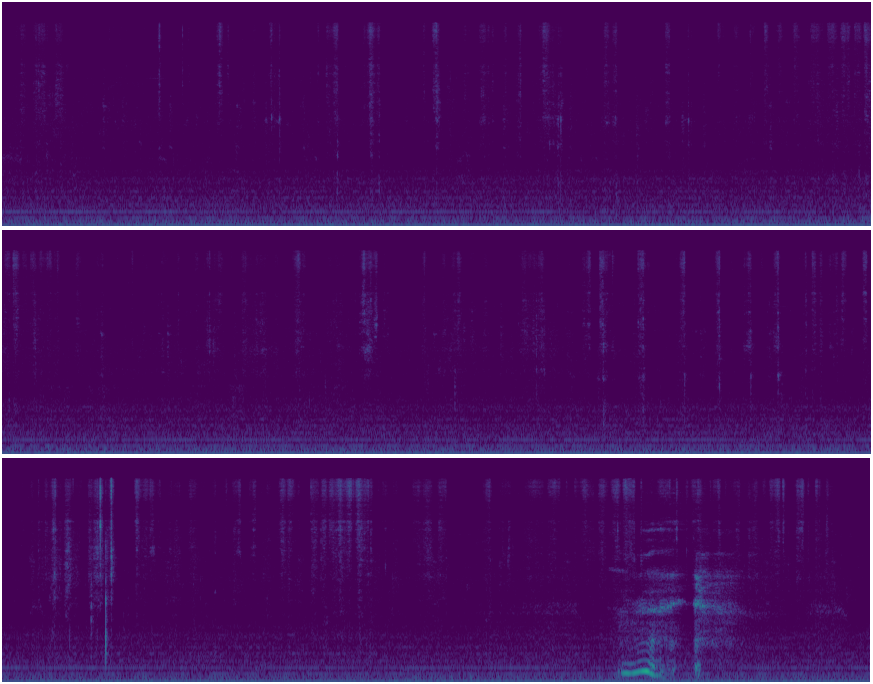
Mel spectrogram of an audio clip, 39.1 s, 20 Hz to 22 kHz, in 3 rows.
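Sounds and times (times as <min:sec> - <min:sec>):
steady low hum: 0:00.0 - 0:39.0
person speaking: 0:28.1 - 0:38.8.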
